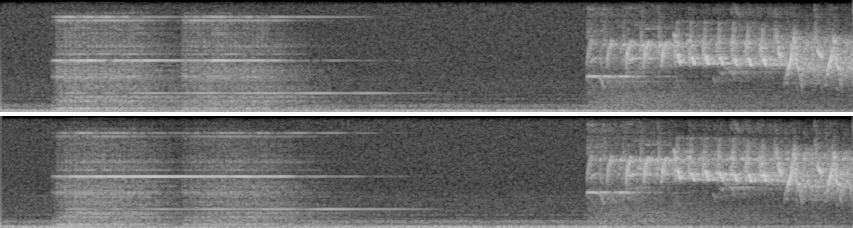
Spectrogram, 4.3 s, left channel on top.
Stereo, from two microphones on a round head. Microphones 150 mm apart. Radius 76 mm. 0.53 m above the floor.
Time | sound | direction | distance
0.2 | a phone ringing | 25° left (ahead or behind) | 8 m
2.9 | a bird | 5° right (ahead or behind) | 6.5 m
